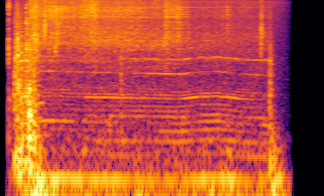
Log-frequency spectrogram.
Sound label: Car interior electric window up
